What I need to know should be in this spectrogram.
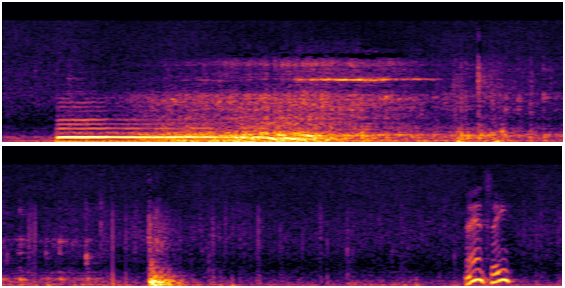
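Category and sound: vehicle, car approaching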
